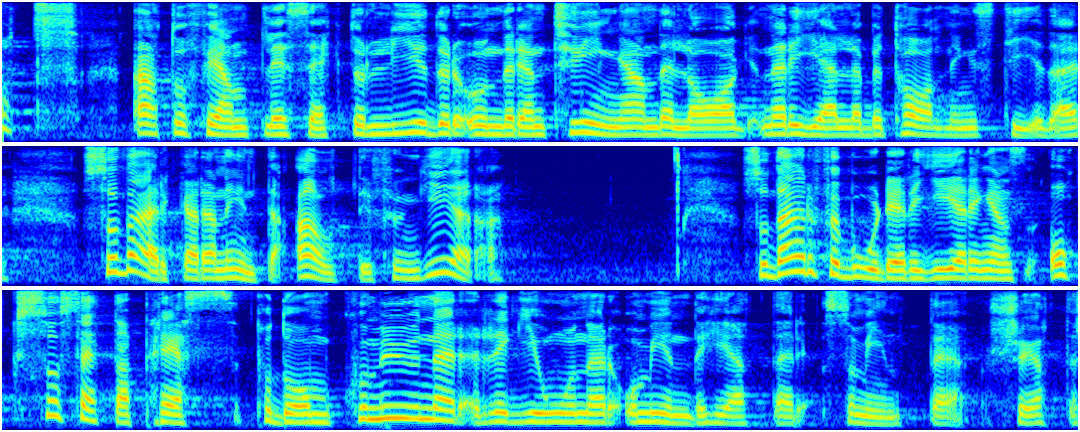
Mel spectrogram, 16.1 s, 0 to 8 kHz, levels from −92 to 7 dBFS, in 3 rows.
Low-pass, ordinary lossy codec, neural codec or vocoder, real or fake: none; none; none; real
